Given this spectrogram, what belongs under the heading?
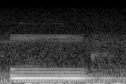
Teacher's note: tidak ada i'timad, tidak bersandar suaranya pada bagian bibir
